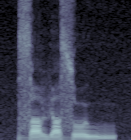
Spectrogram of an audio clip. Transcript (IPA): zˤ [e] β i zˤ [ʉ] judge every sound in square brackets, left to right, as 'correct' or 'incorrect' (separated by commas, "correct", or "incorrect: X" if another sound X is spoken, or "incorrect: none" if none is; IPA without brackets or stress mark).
correct, incorrect: u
